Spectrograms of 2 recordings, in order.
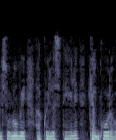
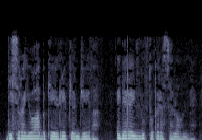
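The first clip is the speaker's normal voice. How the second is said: plain reading voice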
